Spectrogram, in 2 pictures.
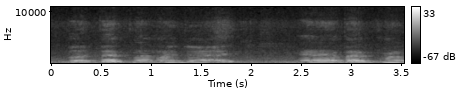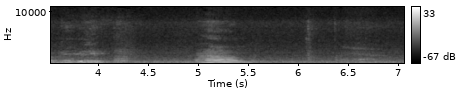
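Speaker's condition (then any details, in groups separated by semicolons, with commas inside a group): Cerebral palsy; cannot walk, uses wheelchair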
